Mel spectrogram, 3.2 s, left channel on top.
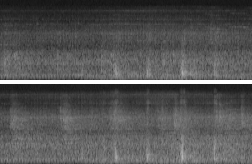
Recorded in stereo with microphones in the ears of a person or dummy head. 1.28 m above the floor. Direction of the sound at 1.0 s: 65° right (ahead or behind).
